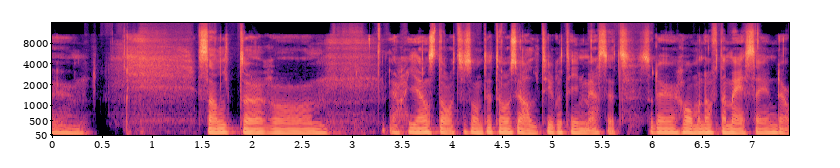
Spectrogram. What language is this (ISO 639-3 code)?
swe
